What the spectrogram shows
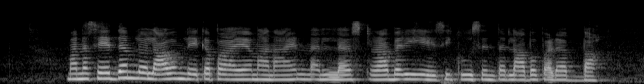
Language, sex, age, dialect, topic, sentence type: Telugu, male, 31-35, Southern, agriculture, statement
